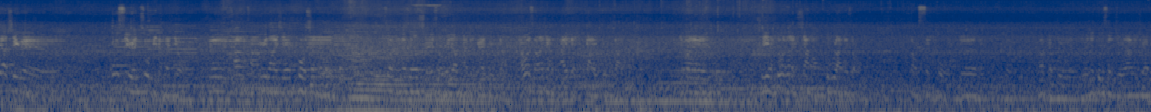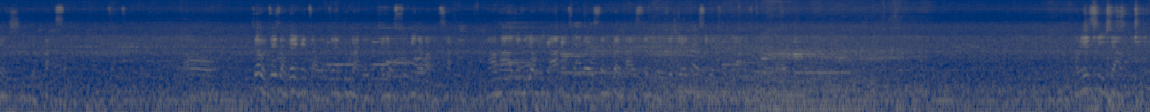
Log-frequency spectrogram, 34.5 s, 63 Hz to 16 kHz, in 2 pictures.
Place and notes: Taipei - Anti-Nuclear Power
anti–nuclear power, in front of the Plaza, Broadcast sound and traffic noise, Sony PCM D50 + Soundman OKM II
